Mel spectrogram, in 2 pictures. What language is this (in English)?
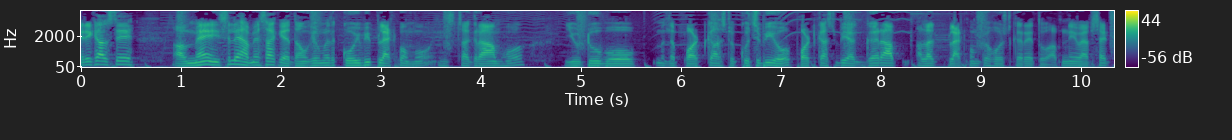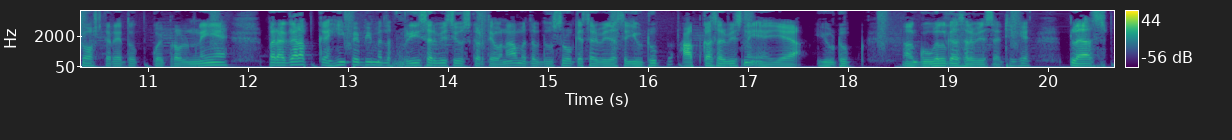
Hindi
